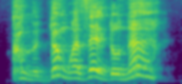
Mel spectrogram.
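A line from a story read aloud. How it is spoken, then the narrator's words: Two voices crying out together. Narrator (French): s'écrièrent à la fois Madame de Saint-Rémy avec désespoir et Mademoiselle de la Vallière avec joie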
